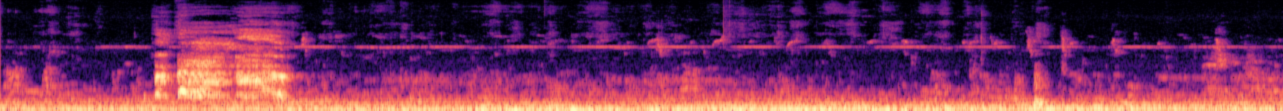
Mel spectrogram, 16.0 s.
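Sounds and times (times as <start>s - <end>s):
birds chirping: 0.0s - 16.0s
high-pitched whine: 0.0s - 16.0s
low steady rumble: 0.0s - 16.0s.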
